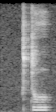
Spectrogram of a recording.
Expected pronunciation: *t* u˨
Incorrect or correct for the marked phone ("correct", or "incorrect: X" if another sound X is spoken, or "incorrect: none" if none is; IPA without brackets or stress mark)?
correct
